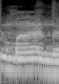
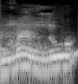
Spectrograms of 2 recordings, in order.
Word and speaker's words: Mãnu: Não é mano, é Manu. É porque tem trema em cima do U.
